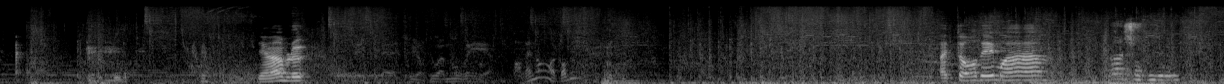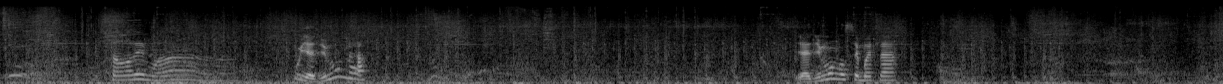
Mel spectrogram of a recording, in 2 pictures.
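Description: Magic bolts crackle and zap in rapid bursts.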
